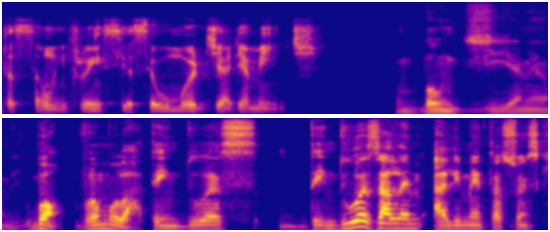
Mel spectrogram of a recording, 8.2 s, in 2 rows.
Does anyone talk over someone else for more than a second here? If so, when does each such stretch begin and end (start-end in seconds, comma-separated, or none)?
none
